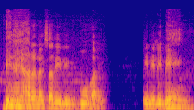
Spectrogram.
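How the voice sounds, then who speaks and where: A man with a Filipino accent preaching a sermon as pastor in a church, swinging from soft passages to loud shouts. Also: fairly high pitch. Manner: swings from soft to loud shouts, laughs at his own points.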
